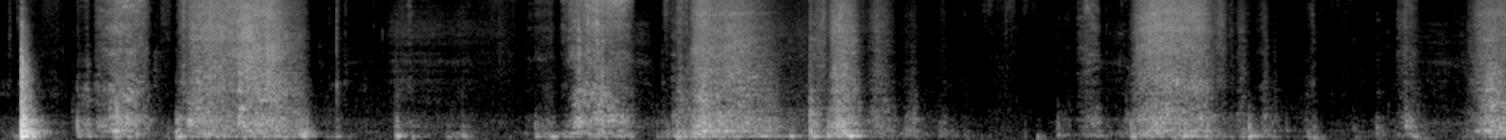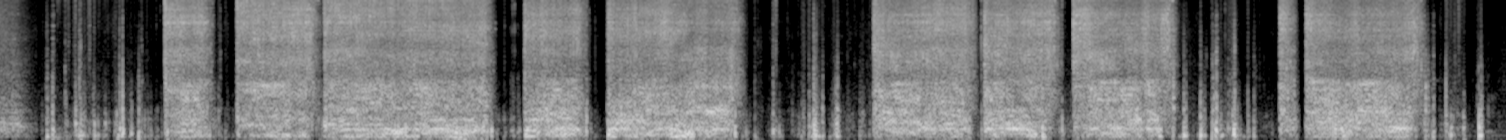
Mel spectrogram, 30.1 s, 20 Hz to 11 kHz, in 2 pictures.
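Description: Plywood scraping and rubbing against wood and frame as a sole panel is worked and handled. It comes in short bursts at first, then in a near-continuous run with brief breaks from about 17 seconds in.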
